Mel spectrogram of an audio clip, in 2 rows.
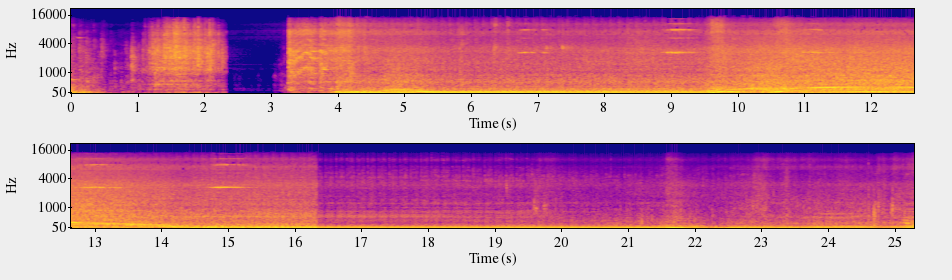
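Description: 1999 Jeep Cherokee's replacement inline-six engine running, revved up once and back down about ten seconds in, then running more quietly near the end. A faint high chirp comes every couple of seconds while it runs loudest.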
